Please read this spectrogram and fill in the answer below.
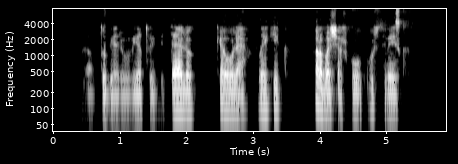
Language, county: Lithuanian, Šiauliai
